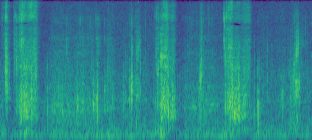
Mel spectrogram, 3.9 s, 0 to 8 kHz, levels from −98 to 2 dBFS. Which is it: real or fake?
real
